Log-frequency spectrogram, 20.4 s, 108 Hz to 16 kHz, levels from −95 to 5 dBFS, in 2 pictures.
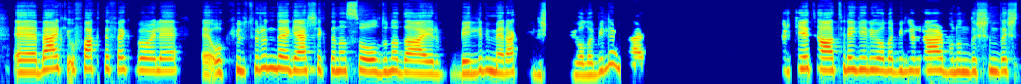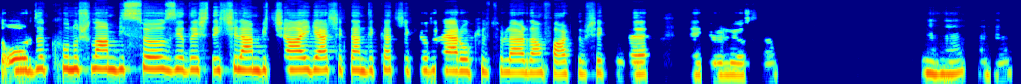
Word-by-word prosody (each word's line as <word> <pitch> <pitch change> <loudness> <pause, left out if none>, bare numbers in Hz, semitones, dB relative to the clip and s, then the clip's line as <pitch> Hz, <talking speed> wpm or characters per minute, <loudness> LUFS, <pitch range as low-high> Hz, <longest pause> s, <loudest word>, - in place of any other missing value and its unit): eee, 225 0 +3
belki 270 +1 +5
ufak 275 0 +2
tefek 265 -2 -5
böyle, 245 0 -1 0.2
eee, - - -1
o 220 - -1
kültürün 270 +5 -2
de 275 -1 +5
gerçekte 250 0 +1
nasıl 245 +1 -2
olduğuna 235 0 +1
dair 210 -2 +3
belli 210 +4 -2
bir - - -3
merak 220 0 +1
geliştiriyor 190 -1 -9
olabilirler. 240 - -3 1.7
Türkiye'ye 275 +3 0
tatile 255 +1 +5
geliyor 255 -1 0
olabilirler. 245 0 +1
Bunun 230 0 -2
dışında 240 +1 -2
işte 240 - -6
orada 255 +2 +3
konuşulan 270 -1 +2
bir 265 - +1
söz 270 -1 +1
ya 260 -2 -1
da 265 - -2
işte 260 -1 -4
içilen 255 -1 +2
bir - - 0
çay 260 0 +3
gerçekten 255 -1 0
dikkat 255 +1 -6
çekiyordur, 250 0 -9
eğer 240 0 +6
o 240 0 0
kültürlerden 225 -1 -3
farklı 205 0 -3
bir - - -15
şekilde, 205 -2 -4 0.5
eee, 190 - -8
görülüyorsa. 190 -1 -9 1.5
Hı 220 - -3
hı. 205 0 -4 0.4
Hı 185 - -22
hı. - - -22
245 Hz, 145 wpm, -20 LUFS, 225-260 Hz, 1.7 s, eğer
